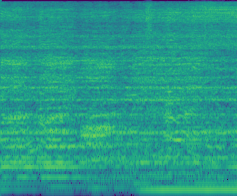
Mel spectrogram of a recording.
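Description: Choir singing a processional hymn with instrumental accompaniment, a deep bass note coming in about one and a half seconds in.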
